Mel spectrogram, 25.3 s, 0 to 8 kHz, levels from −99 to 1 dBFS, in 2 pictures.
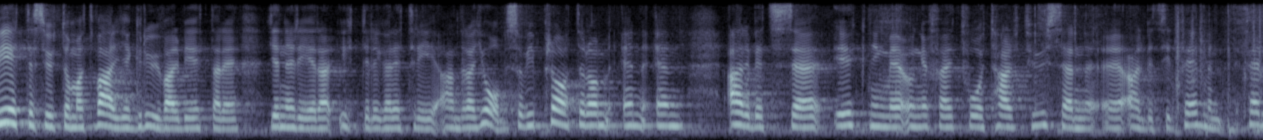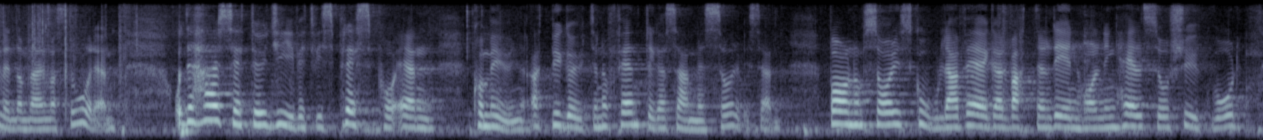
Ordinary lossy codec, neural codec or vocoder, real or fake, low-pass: none; none; real; 7.2 kHz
